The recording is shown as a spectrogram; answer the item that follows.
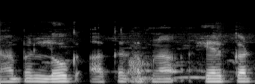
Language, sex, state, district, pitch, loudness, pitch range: Hindi, male, Rajasthan, Jaipur, 135 Hz, -19 LUFS, 130-140 Hz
